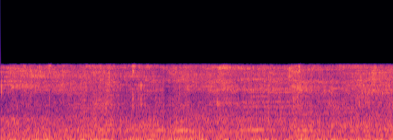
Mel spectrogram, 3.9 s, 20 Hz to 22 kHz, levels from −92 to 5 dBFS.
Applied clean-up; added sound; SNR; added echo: neural separator model SepFormer WHAMR!.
